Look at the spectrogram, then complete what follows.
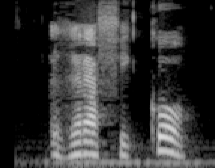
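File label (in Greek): "grafiko", Greek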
